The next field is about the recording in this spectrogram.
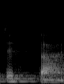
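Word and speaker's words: citta: 그리고 T는 따로 발음합니다. 쌍디읒으로. 근데 이제 T가 2개 있으니까 하나는 받침으로 들어가는 거죠. 그래서 찌따 이렇게 표현합니다.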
